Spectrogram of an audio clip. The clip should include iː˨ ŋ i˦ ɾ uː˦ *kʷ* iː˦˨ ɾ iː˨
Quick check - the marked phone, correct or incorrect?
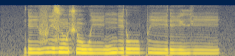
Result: incorrect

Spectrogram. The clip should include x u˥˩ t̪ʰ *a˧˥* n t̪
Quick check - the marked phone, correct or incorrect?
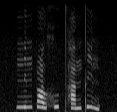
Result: correct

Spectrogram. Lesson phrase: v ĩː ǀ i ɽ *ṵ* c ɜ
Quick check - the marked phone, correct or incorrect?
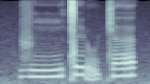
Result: correct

